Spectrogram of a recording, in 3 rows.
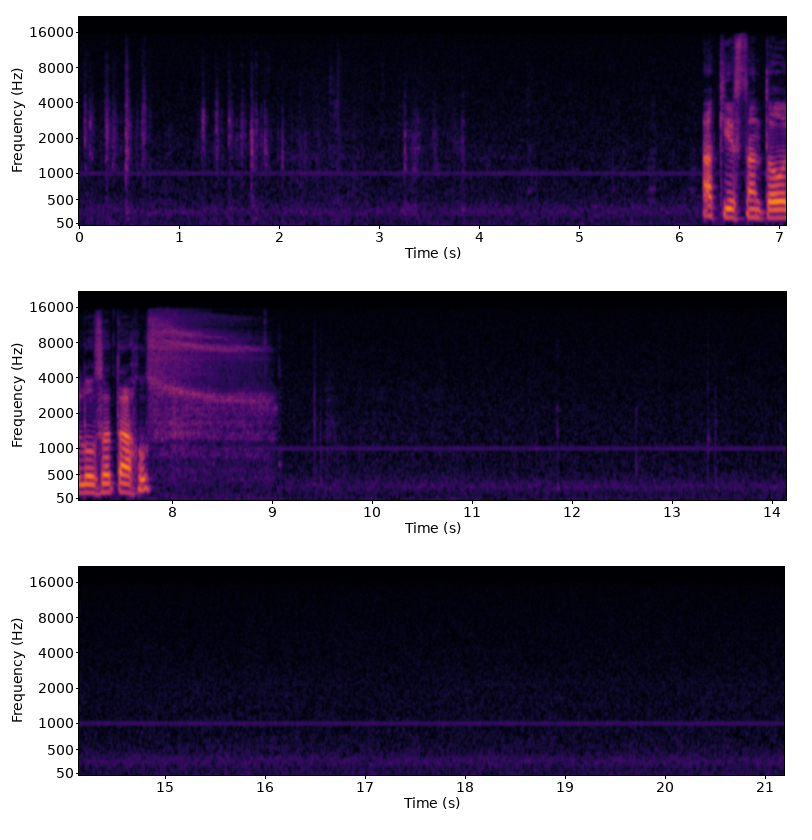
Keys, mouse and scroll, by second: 0.0-1.5 typing, 1.7 Tab, 2.0 Return, 4.0-4.6 scroll up 1, 4.6 typing, 7.5-9.0 drag, 9.7-13.1 scroll down 1, 10.5-11.4 typing, 13.1-14.1 scroll down 1, 14.1-15.5 scroll down 1, 15.5-16.8 scroll down 1, 16.8-17.3 scroll down 1, 17.3-18.5 scroll down 1, 18.8-20.5 scroll down 1, 21.0-21.1 scroll down 1.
